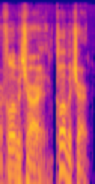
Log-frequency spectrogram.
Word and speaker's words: Klobuchar: And you know, when you look on Google, they have Amy Klobuchar. How do you pronounce that name? – Klobuchar.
